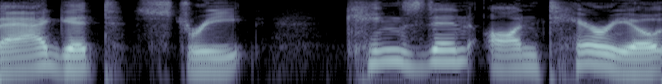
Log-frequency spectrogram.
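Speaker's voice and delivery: very slow, deliberate, drawn out word by word. Giving a shout-out with a store's address, saying it very slowly. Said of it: "I gotta say that very slow".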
